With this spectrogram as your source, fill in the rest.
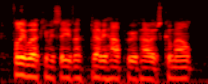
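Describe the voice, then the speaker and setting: Mumbling at a fairly quick pace, a man of medium pitch talks in a monotone, flat intonation. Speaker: electronics repair streamer. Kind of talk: live stream commentary. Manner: casual, hesitant with fillers.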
